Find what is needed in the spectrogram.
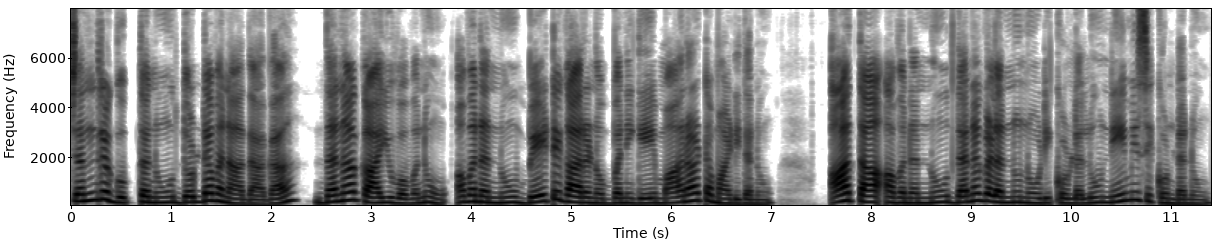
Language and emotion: Kannada, neutral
